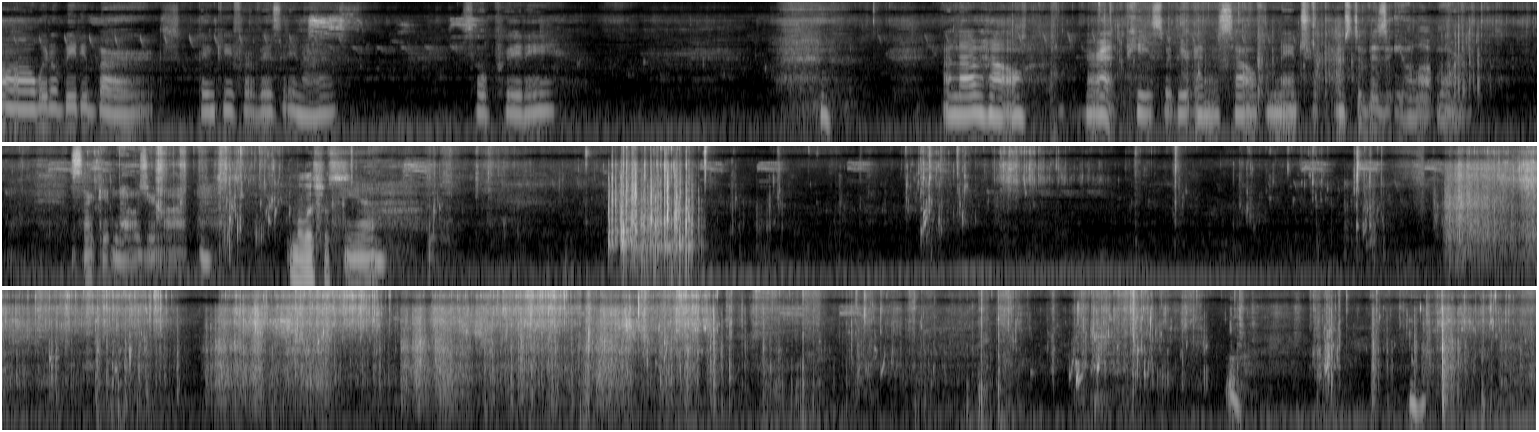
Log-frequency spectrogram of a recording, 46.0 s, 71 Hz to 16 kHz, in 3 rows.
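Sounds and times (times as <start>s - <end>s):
water pouring and sloshing: 10.3s - 18.9s, 21.0s - 46.0s.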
